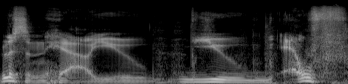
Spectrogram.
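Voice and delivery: very slow, hostile, menacing delivery. Speaking in character to an elf while glaring at him. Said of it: "I'm going to glare at him and I'm going to say".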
